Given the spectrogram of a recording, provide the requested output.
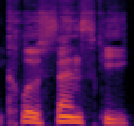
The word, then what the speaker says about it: Klosenski: I mean, three three syllables, three three word letters per syllable. all phonetic, but it's a it's a weird string of phone names, right? So, it's uh Kloenski, K L O S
